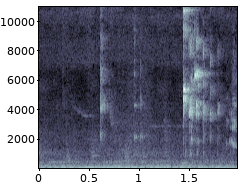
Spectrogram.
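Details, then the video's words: Breeding pair of lovebirds, with a short burst of harsh, high chirps near the end. Faint brief squeaks come earlier over a steady low hum. "Lovebirds chirping sound"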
